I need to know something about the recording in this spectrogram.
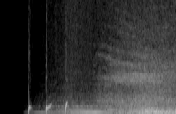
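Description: Animated logo intro sound effects: three quick plops about a quarter second apart, each sliding up in pitch, then a swelling riser with held tones that grows louder.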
